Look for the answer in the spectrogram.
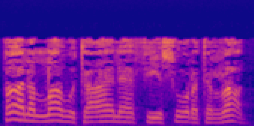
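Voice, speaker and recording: A man giving a formal, measured explanation on radio, repeating words deliberately. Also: fairly high pitch, breathy edge. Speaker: radio presenter explaining reading variants. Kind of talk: formal slow explanatory talk. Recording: dull old radio recording.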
